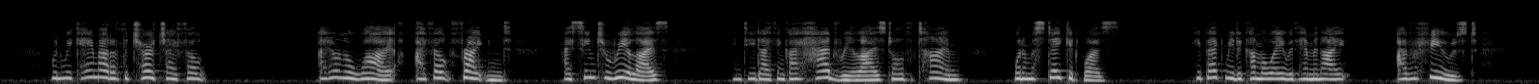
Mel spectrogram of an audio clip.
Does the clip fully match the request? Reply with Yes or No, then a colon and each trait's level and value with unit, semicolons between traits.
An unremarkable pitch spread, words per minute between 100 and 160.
No: average, 3.7 semitones; average, 180 wpm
